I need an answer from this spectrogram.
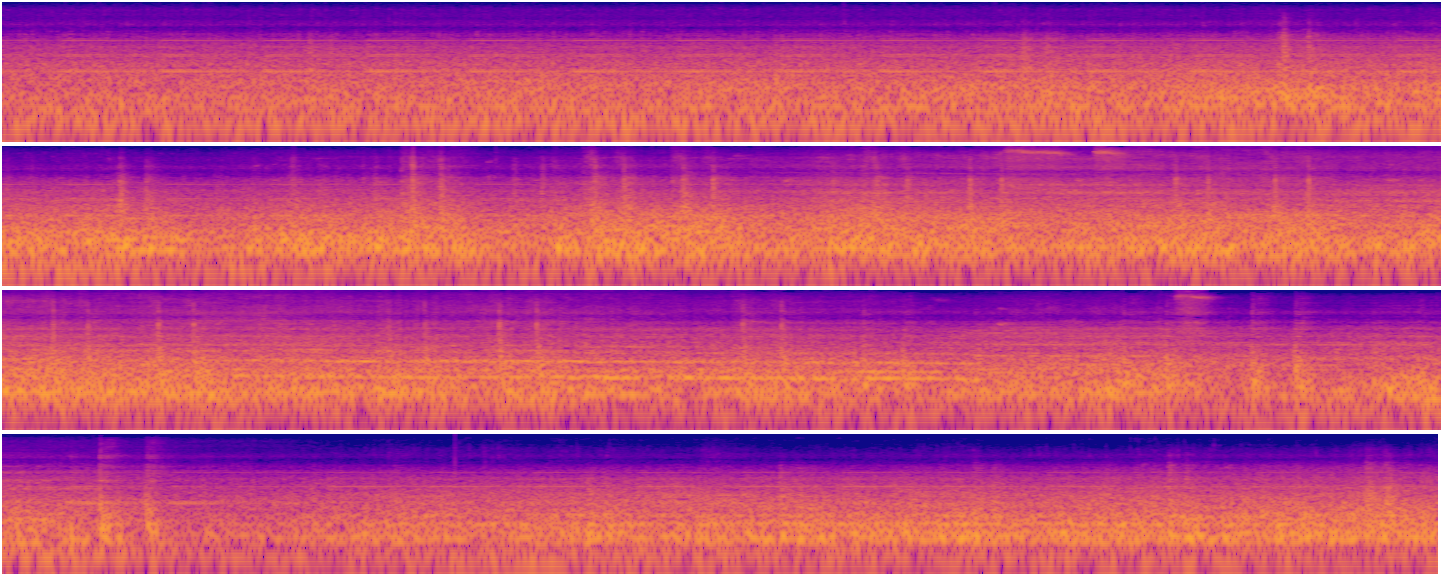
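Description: Electric commuter trains running over a low steel railway bridge: a steady rumble of wheels and bridge with the whine of the traction motors, and wheels clicking over rail joints in a burst about a third of the way in and again later.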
